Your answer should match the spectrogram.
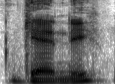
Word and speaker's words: Genndy: Genndy. – Sorry. – If you're a big fan, you should at least call and say his name correctly. – Well, I mean, I pronounce it in English.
